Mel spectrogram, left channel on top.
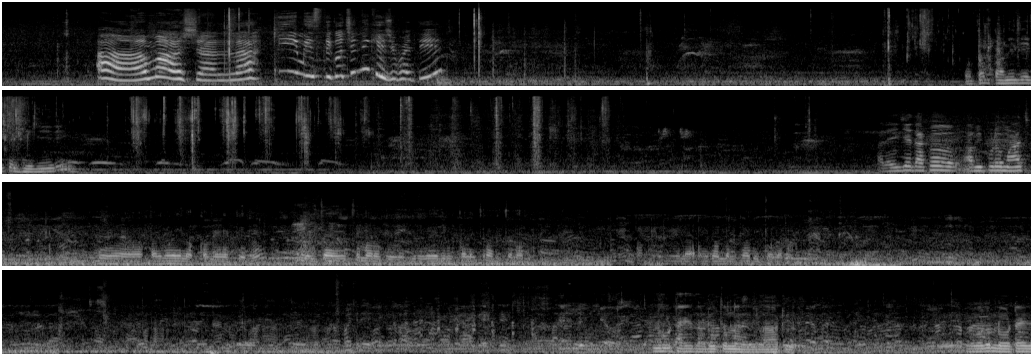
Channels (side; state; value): both; different; correlation 0.00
